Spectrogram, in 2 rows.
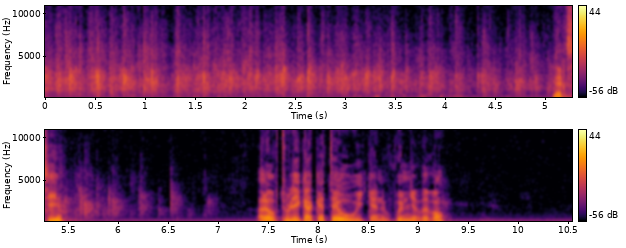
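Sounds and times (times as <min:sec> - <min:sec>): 
audience applause: 0:00.0 - 0:07.0
low steady hum: 0:00.0 - 0:10.5
speech: 0:05.0 - 0:05.6, 0:07.4 - 0:09.4.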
